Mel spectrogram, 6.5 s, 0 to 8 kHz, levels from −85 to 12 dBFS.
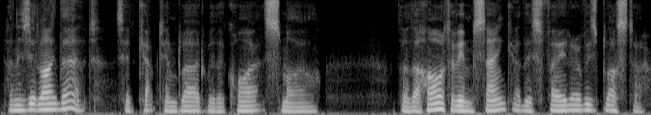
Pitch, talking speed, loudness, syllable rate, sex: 125 Hz, 220 wpm, -18 LUFS, 5.2 syllables/s, male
